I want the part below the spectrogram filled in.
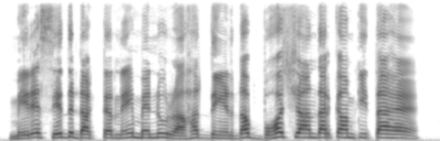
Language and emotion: Punjabi, happy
